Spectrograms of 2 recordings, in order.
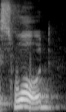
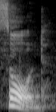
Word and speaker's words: sword: you have sword sword i know many people say sword but it's sword two it's not pool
